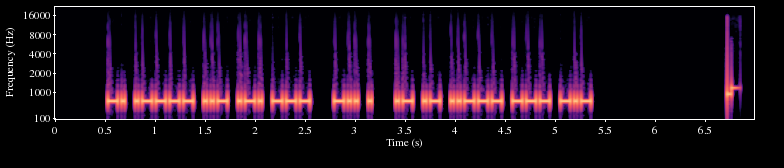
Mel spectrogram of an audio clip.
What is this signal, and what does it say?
Morse code, heard as a keyed tone, about 36 wpm, 700 Hz. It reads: N1URO DE AA2OK
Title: USA Callsign DE Callsign - 5 Characters - 35wpm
